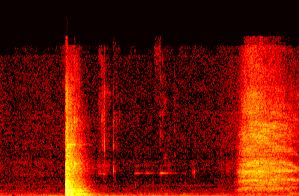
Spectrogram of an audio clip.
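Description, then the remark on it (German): An ice cube drops into a glass with one sharp clink that rings briefly. A soft crackling hiss follows a moment later. No one speaks. “Ein Eiswürfel rein.”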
